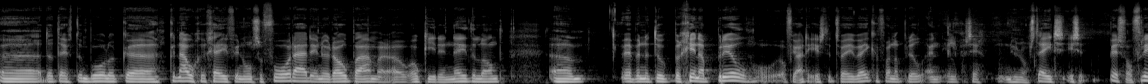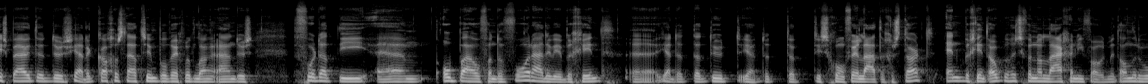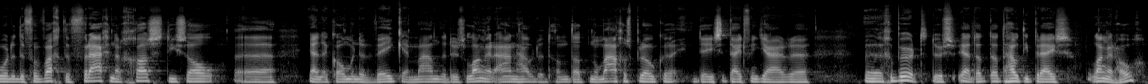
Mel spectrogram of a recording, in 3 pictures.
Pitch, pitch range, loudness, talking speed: 130 Hz, 125-145 Hz, -25 LUFS, 220 wpm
